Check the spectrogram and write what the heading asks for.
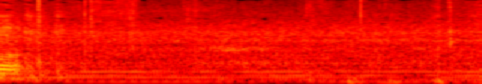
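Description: Quiet background music with a steady low drone, with a few light clicks of cards being handled.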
